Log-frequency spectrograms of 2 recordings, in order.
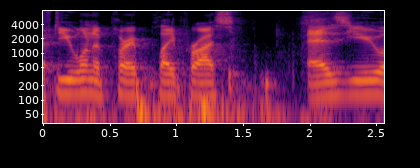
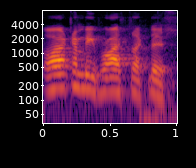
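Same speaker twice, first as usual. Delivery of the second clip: talking through a mouthful, higher pitch; 3 semitones higher than usual. While finishing some cheese before the others go, talking with mouth full.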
